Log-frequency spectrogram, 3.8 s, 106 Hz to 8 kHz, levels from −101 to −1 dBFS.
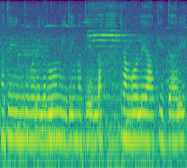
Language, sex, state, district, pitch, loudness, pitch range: Kannada, female, Karnataka, Raichur, 220 Hz, -15 LUFS, 215-220 Hz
